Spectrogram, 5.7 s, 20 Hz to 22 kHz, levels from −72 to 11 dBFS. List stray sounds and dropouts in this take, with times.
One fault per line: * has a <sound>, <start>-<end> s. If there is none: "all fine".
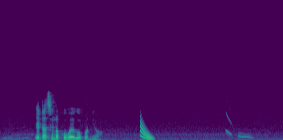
* has a chirp, 2.8-3.1 s
* has a chirp, 4.5-5.1 s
